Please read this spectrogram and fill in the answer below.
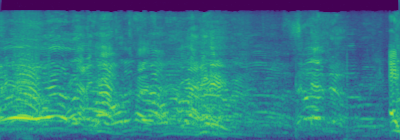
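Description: Several men talking and shouting over one another, loudest in the first two seconds and then dying down, until one man shouts 'Hey' at the very end.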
